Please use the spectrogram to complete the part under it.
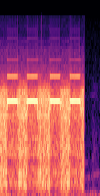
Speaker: four shorties motherboard or system timer error motherboard timer is not working properly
